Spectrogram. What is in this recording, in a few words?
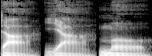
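"tayamo", concatenated syllables; Affixing experiment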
